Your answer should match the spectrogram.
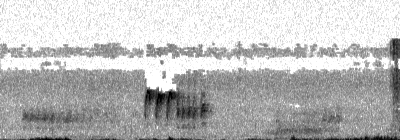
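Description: A small bird chirping outdoors: a faint high call early on, then a quick run of high notes about a second and a half in, over low rumbling noise.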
